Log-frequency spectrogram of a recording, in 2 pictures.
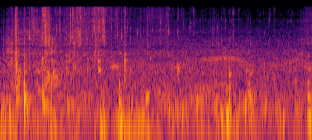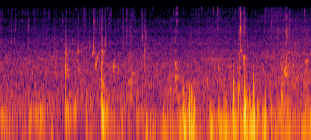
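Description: A knife blade clicking and scraping against barnacles on a hawksbill sea turtle's flipper as they are pried off, in scattered short clicks, over a steady low rumble of wind and water at the boat's side.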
